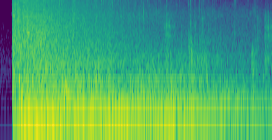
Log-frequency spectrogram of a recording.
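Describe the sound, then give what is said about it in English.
A sudden, loud explosion erupts with a heavy low-end boom, then rolls on as a rumbling, crackling blast that slowly fades over a few seconds. No voices are heard. “And the sounds of muffled weeping are lost amid the echoes of the blast.”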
